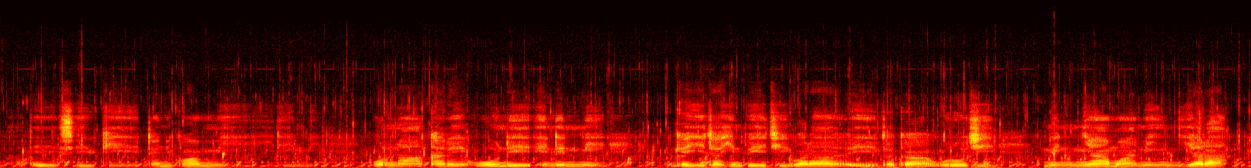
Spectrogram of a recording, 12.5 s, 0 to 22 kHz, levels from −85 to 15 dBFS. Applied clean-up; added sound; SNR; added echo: none; Stream; 13 dB; none.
